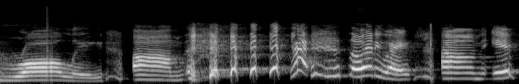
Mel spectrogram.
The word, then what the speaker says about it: Raleigh: bbg members out of riley out of our riley um group so um that did i say it wrong i'm sorry yes how does one see raleigh so out of rawley um so anyway um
